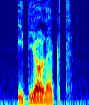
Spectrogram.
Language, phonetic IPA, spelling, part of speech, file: Polish, [iˈdʲjɔlɛkt], idiolekt, noun, Pl-idiolekt.ogg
